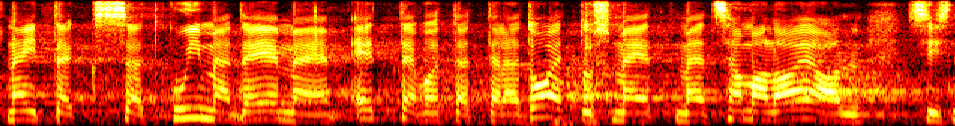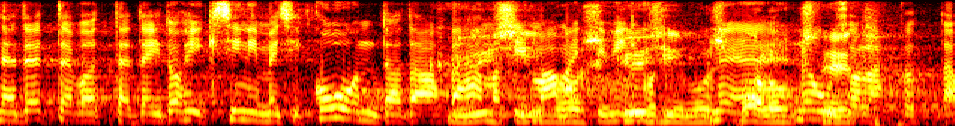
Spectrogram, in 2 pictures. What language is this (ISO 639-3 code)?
est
